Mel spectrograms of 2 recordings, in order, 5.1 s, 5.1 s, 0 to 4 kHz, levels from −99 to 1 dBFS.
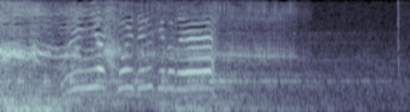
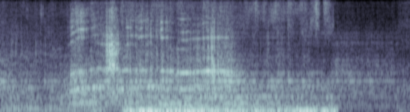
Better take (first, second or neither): first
